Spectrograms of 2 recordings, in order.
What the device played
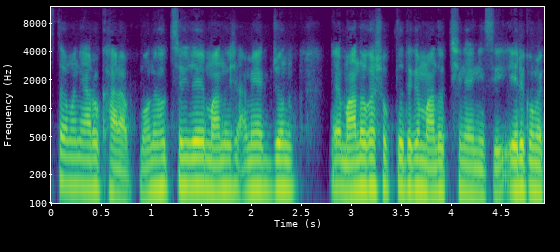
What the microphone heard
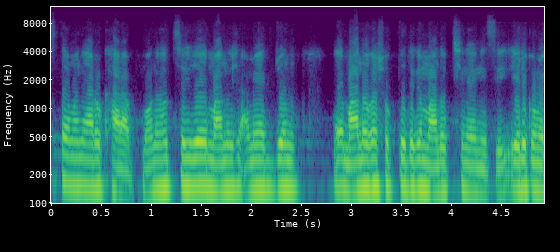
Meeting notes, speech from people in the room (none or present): none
